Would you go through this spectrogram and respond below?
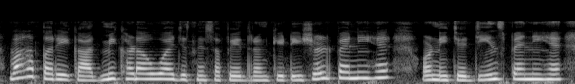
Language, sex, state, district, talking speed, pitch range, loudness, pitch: Hindi, female, Uttar Pradesh, Lalitpur, 210 wpm, 200-255 Hz, -13 LUFS, 235 Hz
